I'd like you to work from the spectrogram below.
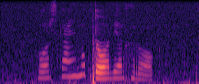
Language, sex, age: Afrikaans, female, 19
